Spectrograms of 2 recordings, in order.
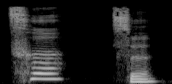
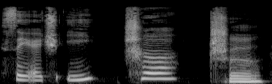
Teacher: You get the tones all right, but the 车, the CHE, so when you have H, you have to roll back your tongue in the mouth and then push your lips forward a bit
